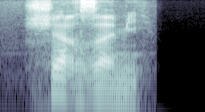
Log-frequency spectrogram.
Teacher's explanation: Notice that the S of cher and the A of ami produce the sound za, even though the S of cher is silent when not followed by a vowel sound. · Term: la liaison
